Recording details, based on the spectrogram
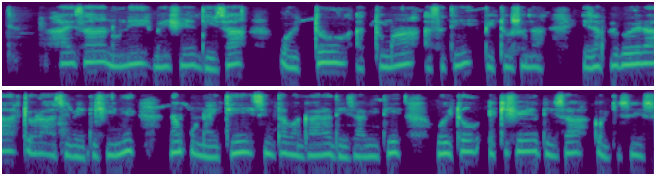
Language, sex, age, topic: Gamo, female, 18-24, government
